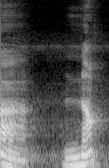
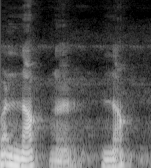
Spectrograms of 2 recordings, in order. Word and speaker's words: หน๋อก: อัน นี้ ไม้ สั้น อัน นี้ อ่าน ว่า น็อค นะ ครับ อ่าน ว่า น็อค เสียง จัสวา นะ ฮะ เนาะ อาน ต่ำ รับ ภาษา ล้านนา นะ ครับ อืม ถ้า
